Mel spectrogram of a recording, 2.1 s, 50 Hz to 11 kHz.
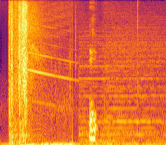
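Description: A single shot from a Marlin .22 Long Rifle rifle, a short sharp crack just after the start. A thin whine follows, falling in pitch for about a second, which the shooters take for the bullet tumbling as it leaves the pumpkin.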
